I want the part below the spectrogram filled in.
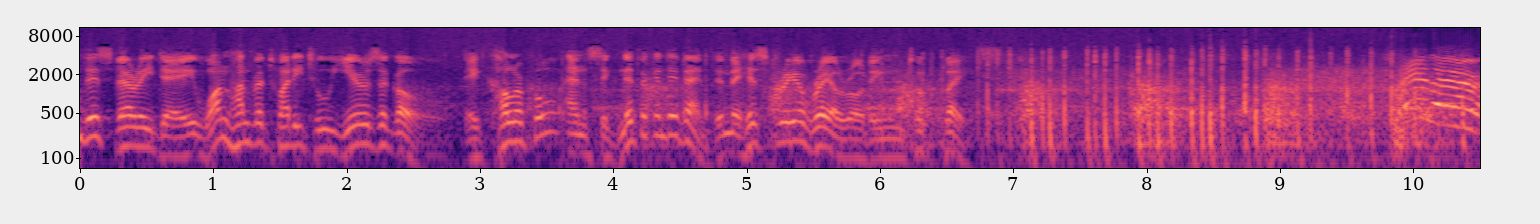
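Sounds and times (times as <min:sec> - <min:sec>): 
speech: 0:00.0 - 0:07.4
horse hooves clip-clopping while pulling a car in a race: 0:03.1 - 0:10.4.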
